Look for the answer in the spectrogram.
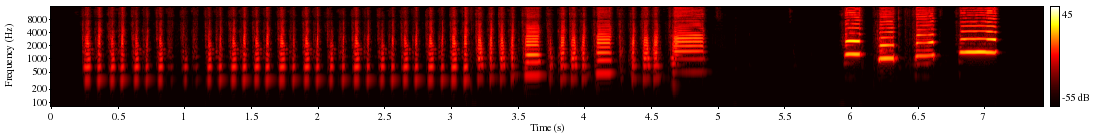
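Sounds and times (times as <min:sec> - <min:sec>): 
alto saxophone: 0:00.2 - 0:05.0, 0:06.0 - 0:07.1.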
